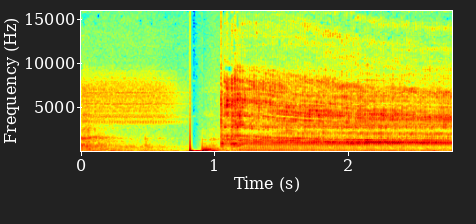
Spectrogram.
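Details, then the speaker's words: 2007 GMC Acadia A/C service after replacing the charge port valves: a thump as the vacuum pump switches on, then a steady, even motor hum with no labouring while evacuating the system; normal vacuum pump operation. "that sounds much better now we're pulling a vacuum so we'll let that sit here for i don't know half hour at least we want to get down as low as we can go"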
